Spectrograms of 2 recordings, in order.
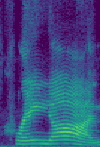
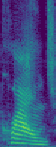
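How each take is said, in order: First: It is said with two syllables, like crayons. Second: It is said with one syllable, like crowns. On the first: This is the standard way of saying it. The speaker calls it right. "the correct word is crayons" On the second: This is the speaker's habitual way of saying it. The speaker calls it wrong. "I say crowns"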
